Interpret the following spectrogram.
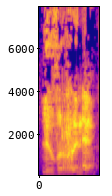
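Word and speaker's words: Louvre: 루브르 박물관을 옆으로 the 예 원래 프랑스 발음 루브르인데 어렵잖아요. 이제 영화하는 사람들도 루브르가 이제 힘들기 때문에 그냥 루브루 the 하면 그냥 루 뮤지엄이라고 표현 안 하죠.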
